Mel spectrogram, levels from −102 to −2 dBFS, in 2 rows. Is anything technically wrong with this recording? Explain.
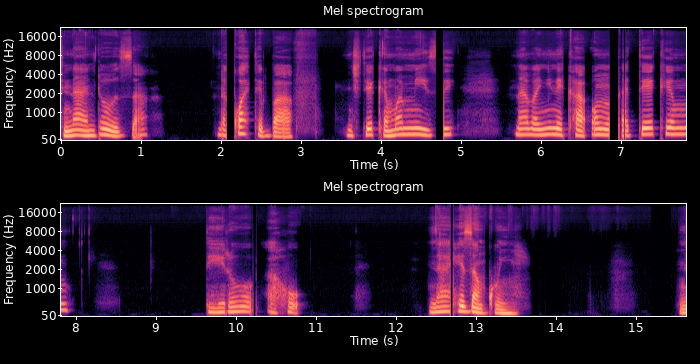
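Yes. The speech cuts to silence six times: 2.06–2.17 s and 4.68–4.78 s (about 100 ms each), 6.84–7.05 s (broken gaps totalling 160 ms), 10.21–10.25 s and 12.67–12.71 s (40 ms each), and 15.19–15.43 s (240 ms). Each time it resumes further along, as though it kept playing through the hole. These are likely Bluetooth dropouts: audio packets reached the headphones too late and were discarded, leaving silence until timely packets arrived.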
